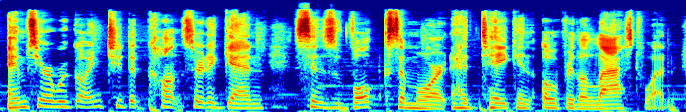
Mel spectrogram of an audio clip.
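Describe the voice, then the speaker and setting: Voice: mid-range voice, fairly even intonation, normal speed. A streamer giving a comic, mock-serious dramatic reading, stumbling over words and dropping in casual asides. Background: faint background music.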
